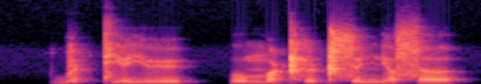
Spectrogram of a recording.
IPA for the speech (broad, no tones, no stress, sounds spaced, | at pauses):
b ə ʈ tʲ ø j y | u m ɔ ʈʰ y ʈ s y nʲ ɔ s ə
